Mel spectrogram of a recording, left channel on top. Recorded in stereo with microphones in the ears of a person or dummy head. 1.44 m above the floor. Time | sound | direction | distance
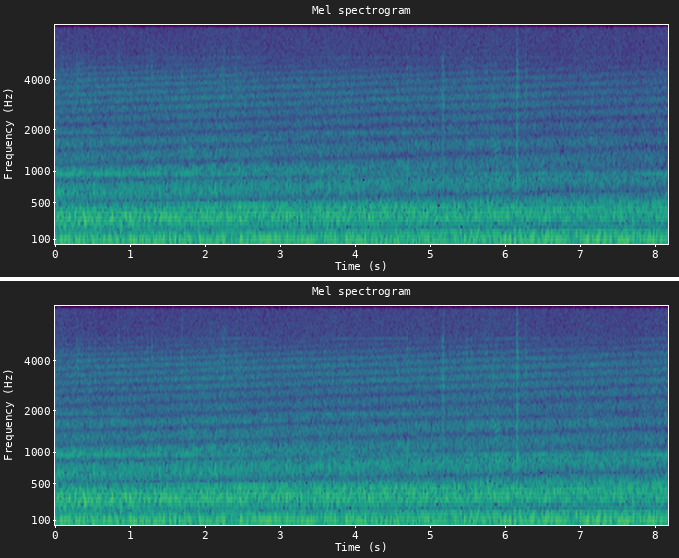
0.0 | an aircraft | centre (ahead or behind) | ?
